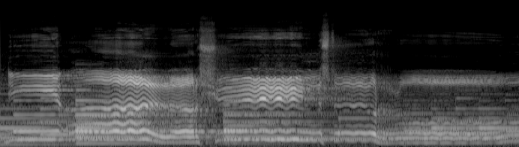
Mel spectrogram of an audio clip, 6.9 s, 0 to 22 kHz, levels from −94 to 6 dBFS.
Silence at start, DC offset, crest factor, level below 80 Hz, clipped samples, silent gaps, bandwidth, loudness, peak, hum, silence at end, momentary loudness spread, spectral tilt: 0 s; under 0.1%; 18 dB; -68 dBFS; under 0.1%; none; 10 kHz; -27 LUFS; -10 dBFS; none; 0 s; 16 LU; -5 dB/octave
